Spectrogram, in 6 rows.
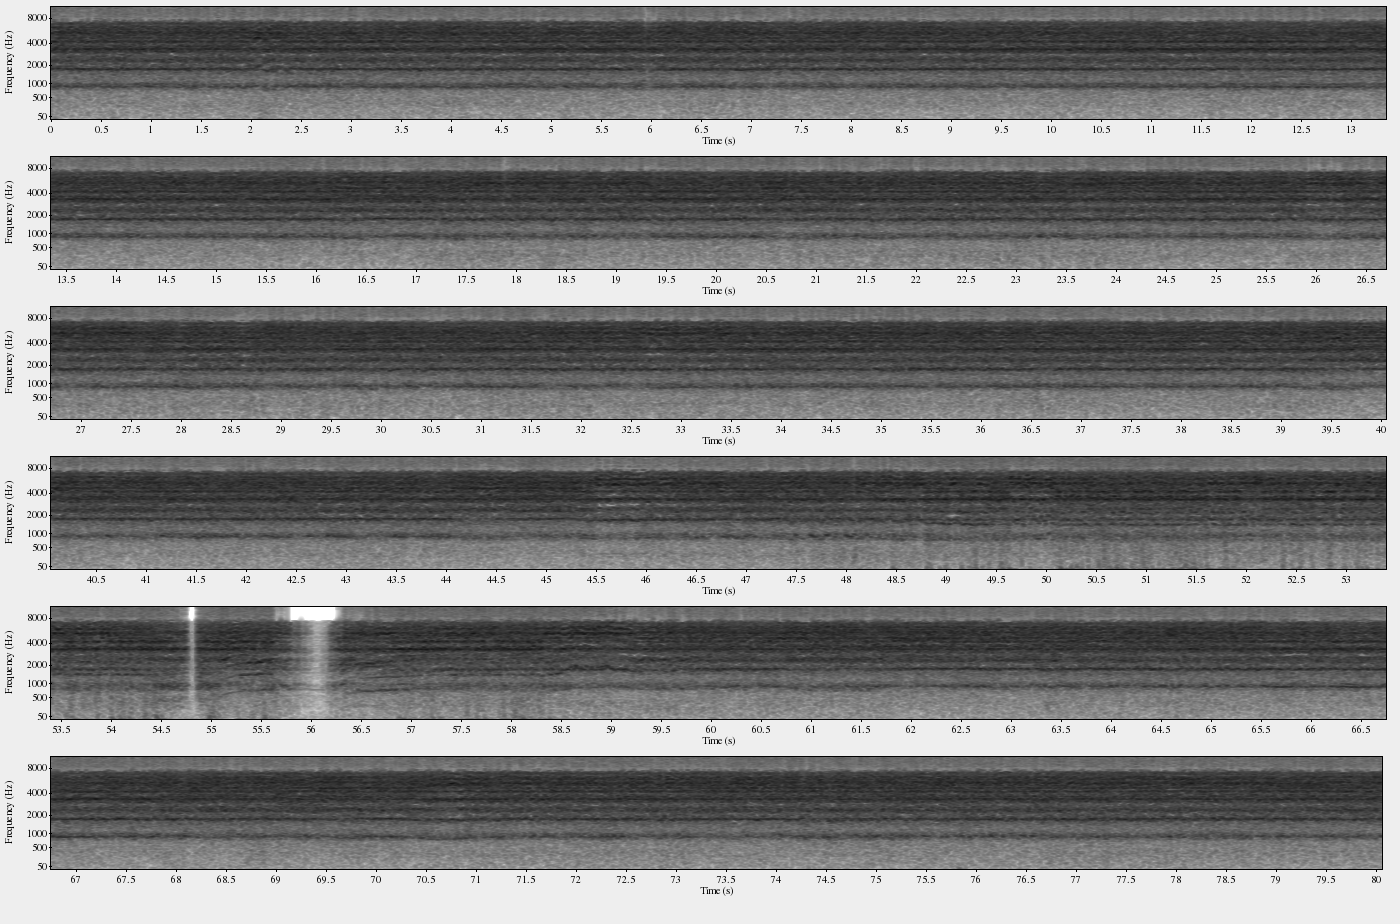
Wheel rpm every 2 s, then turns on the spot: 230, 240, 230, 230, 230, 230, 230, 230, 230, 230, 230, 230, 230, 230, 230, 230, 230, 230, 230, 230, 230, 230, 230, 230, 220, 210, 210, 150, 130, 210, 220, 230, 240, 230, 230, 220, 230, 230, 230, 230.
none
